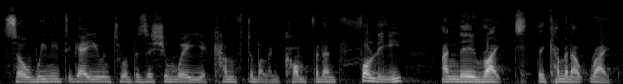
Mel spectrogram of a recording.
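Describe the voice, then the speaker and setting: A man's voice: mid-range voice, little pitch movement, brisk, a little mellow. A man judging a talent show, speaking in a direct, encouraging way as he gives feedback and asks questions. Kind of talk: spoken audition feedback and questions.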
